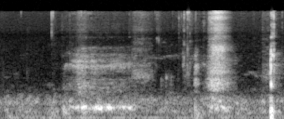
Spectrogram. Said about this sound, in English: Gonna take a sip of water real for a second.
